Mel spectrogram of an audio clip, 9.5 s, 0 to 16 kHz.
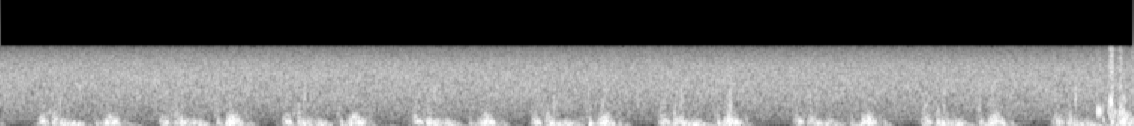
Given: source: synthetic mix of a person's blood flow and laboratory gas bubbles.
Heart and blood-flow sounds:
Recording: Doppler ultrasound of blood flow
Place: precordium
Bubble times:
9.12-9.46 s: bubbles
From the record:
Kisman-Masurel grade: 223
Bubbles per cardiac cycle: several, 3 to 8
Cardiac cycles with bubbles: 10 to 50%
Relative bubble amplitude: loud (0.450 to 0.775)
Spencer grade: 2 (many but less than half of the cardiac periods contain bubble signals, singularly or in groups)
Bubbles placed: anywhere in the cardiac cycle

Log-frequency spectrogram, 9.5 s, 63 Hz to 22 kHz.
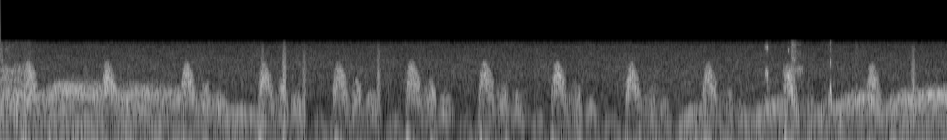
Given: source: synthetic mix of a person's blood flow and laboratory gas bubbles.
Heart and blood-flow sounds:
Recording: Doppler ultrasound of blood flow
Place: subclavian vein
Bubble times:
0.00-0.37 s: bubbles
7.63-7.71 s: bubbles
7.81-8.04 s: bubbles
8.21-8.35 s: bubbles
From the record:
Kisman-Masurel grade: 223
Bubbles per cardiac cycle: several, 3 to 8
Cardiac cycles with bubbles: 10 to 50%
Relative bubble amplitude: loud (0.450 to 0.775)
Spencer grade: 2 (many but less than half of the cardiac periods contain bubble signals, singularly or in groups)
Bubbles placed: anywhere in the cardiac cycle

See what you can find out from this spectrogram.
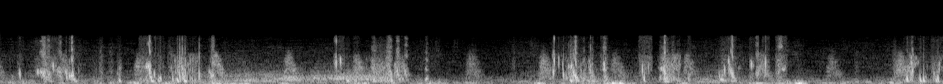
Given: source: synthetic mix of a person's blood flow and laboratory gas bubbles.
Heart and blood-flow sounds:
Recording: Doppler ultrasound of blood flow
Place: subclavian vein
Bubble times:
0.17-0.24 s: bubbles
0.34-0.80 s: bubbles
1.16-1.23 s: bubbles
1.38-1.65 s: bubbles
1.69-2.03 s: bubbles
2.08-2.17 s: bubbles
3.33-3.60 s: bubbles
3.65-4.10 s: bubbles
4.25-4.29 s: bubbles
5.50-6.10 s: bubbles
6.38-6.53 s: bubbles
6.58-6.83 s: bubbles
6.87-6.92 s: bubbles
7.17-7.41 s: bubbles
7.49-7.69 s: bubbles
7.75-7.88 s: bubbles
9.02-9.43 s: bubbles
From the record:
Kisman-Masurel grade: 233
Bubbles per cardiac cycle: several, 3 to 8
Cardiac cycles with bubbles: 50 to 99%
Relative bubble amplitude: loud (0.450 to 0.775)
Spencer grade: 3 (all of the cardiac periods contain showers or single bubble signals, but not dominating or overriding the cardiac motion signals)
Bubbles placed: anywhere in the cardiac cycle

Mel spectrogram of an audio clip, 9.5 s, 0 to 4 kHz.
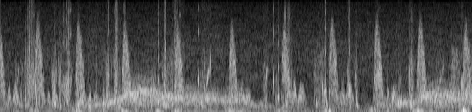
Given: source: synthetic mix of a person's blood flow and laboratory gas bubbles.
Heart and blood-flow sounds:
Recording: Doppler ultrasound of blood flow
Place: subclavian vein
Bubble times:
0.28-0.82 s: bubbles
0.99-1.46 s: bubbles
1.48-1.65 s: bubbles
1.71-1.87 s: bubbles
2.02-2.42 s: bubbles
2.44-2.54 s: bubbles
2.85-3.69 s: bubbles
3.92-4.24 s: bubbles
5.25-5.37 s: bubbles
5.42-5.82 s: bubbles
6.26-6.66 s: bubbles
6.92-7.04 s: bubbles
7.08-7.18 s: bubbles
7.47-7.62 s: bubbles
7.93-8.07 s: bubbles
8.15-8.29 s: bubbles
8.36-8.46 s: bubbles
8.71-8.88 s: bubbles
8.99-9.46 s: bubbles
From the record:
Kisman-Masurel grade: 232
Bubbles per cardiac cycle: several, 3 to 8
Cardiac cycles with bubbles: 50 to 99%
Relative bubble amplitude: moderate (0.250 to 0.450)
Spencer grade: 3 (all of the cardiac periods contain showers or single bubble signals, but not dominating or overriding the cardiac motion signals)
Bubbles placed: anywhere in the cardiac cycle

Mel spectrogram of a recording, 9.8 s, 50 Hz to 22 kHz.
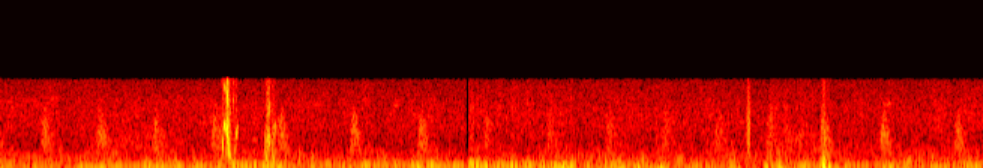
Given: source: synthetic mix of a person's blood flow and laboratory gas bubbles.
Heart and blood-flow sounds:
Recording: Doppler ultrasound of blood flow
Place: subclavian vein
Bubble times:
2.21-2.38 s: bubbles
2.64-2.78 s: bubbles
From the record:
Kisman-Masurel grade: 112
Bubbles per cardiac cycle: 1 to 2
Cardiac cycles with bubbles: 1 to 10%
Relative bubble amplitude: moderate (0.250 to 0.450)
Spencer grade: 1 (occasional bubble signal discernible with the cardiac motion signal, with majority of cardiac periods free of bubbles)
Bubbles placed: anywhere in the cardiac cycle

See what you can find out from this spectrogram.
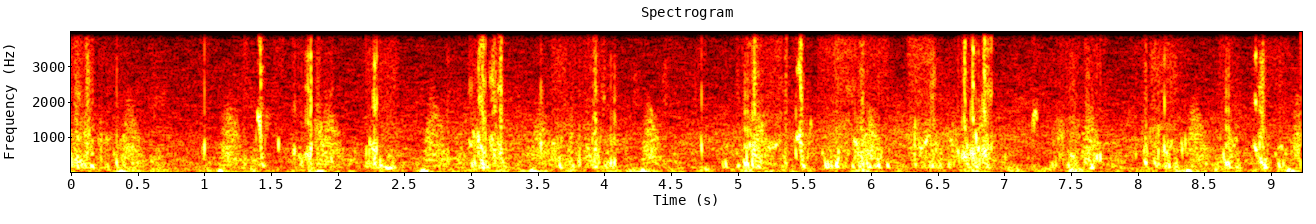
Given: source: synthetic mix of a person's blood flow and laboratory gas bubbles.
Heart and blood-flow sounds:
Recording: Doppler ultrasound of blood flow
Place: subclavian vein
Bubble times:
0.00-0.46 s: bubbles
0.97-1.06 s: bubbles
1.29-1.35 s: bubbles
1.40-1.61 s: bubbles
1.66-2.00 s: bubbles
2.23-2.48 s: bubbles
2.82-2.86 s: bubbles
2.98-3.32 s: bubbles
3.51-4.13 s: bubbles
4.71-4.79 s: bubbles
4.87-5.38 s: bubbles
5.42-5.58 s: bubbles
5.62-6.19 s: bubbles
6.29-6.95 s: bubbles
7.21-7.27 s: bubbles
7.34-7.77 s: bubbles
7.95-8.42 s: bubbles
8.62-8.81 s: bubbles
8.86-9.16 s: bubbles
9.22-9.24 s: bubbles
From the record:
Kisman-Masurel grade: 342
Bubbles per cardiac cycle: rolling drumbeat, 9 or more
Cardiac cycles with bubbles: 100%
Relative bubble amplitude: moderate (0.250 to 0.450)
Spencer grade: 3 (all of the cardiac periods contain showers or single bubble signals, but not dominating or overriding the cardiac motion signals)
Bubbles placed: anywhere in the cardiac cycle

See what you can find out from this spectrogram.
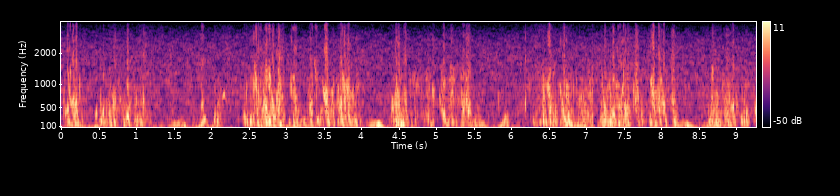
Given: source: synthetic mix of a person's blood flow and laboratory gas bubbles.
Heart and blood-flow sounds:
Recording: Doppler ultrasound of blood flow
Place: precordium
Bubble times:
0.00-0.33 s: bubbles
0.44-1.26 s: bubbles
1.85-1.94 s: bubbles
2.01-2.28 s: bubbles
2.42-3.19 s: bubbles
3.28-4.04 s: bubbles
4.36-5.62 s: bubbles
5.82-5.87 s: bubbles
6.15-7.10 s: bubbles
7.18-8.24 s: bubbles
8.59-9.28 s: bubbles
From the record:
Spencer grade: 4 (maximum detectable bubble signal sounding continuously throughout systole and diastole of every cardiac period, and overriding the amplitude of the normal cardiac signals)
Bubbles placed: anywhere in the cardiac cycle

